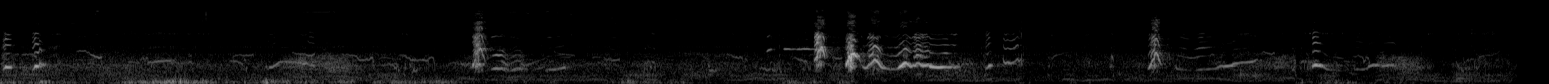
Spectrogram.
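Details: Several Miniature Schnauzer puppies getting a brief taste of the outdoors give thin, rising whines and short sharp yelps in scattered bursts, loudest midway, with human voices and rustling in the background.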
